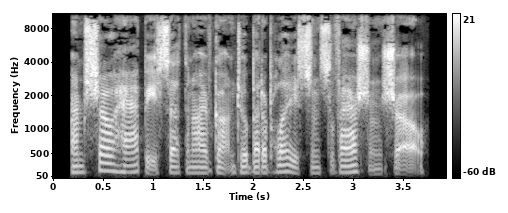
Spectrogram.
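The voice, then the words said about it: Imitates another person's voice. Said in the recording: “my Meredith voice”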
